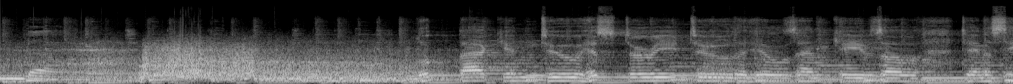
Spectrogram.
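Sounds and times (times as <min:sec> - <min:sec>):
speech: 0:00.3 - 0:00.8, 0:04.2 - 0:10.1
thunder rolling down the valleys: 0:00.6 - 0:05.7.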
